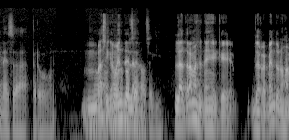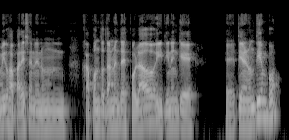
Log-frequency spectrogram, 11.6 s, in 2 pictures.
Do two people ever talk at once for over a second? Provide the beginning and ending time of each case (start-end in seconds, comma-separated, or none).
1.7-2.9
